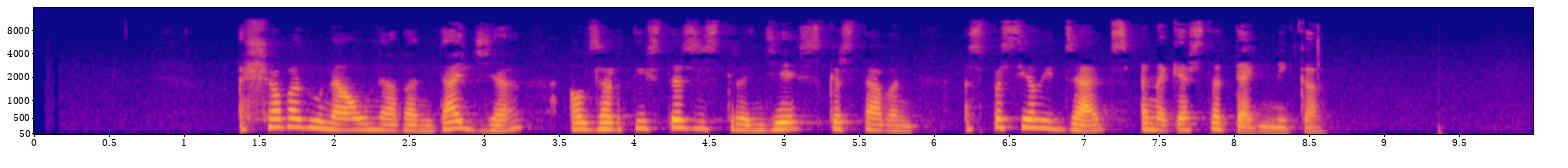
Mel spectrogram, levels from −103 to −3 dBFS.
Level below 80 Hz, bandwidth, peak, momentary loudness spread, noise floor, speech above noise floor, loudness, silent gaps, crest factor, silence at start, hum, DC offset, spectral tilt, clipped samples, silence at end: -78 dBFS; 11 kHz; -8 dBFS; 12 LU; -74 dBFS; 48 dB; -27 LUFS; none; 22 dB; 1.35 s; none; under 0.1%; -7 dB/octave; under 0.1%; 1.4 s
